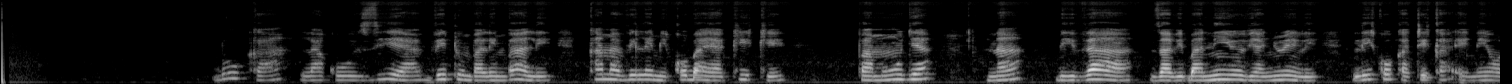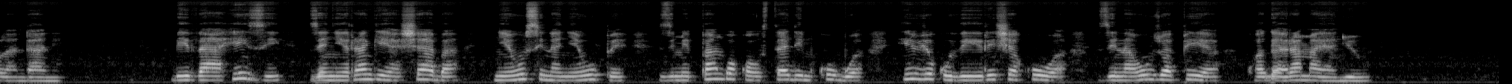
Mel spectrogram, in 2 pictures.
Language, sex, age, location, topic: Swahili, female, 18-24, Dar es Salaam, finance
